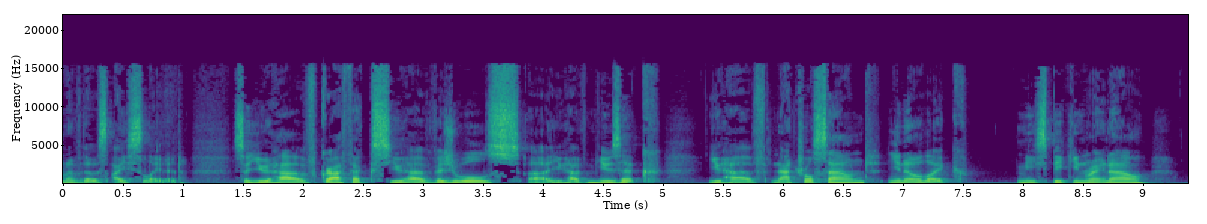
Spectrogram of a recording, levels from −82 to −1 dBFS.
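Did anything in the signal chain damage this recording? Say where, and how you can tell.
No, nothing in the signal chain has damaged this speech recording. There is no point in the clip where the sound can be heard to break up, drop out or change character.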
